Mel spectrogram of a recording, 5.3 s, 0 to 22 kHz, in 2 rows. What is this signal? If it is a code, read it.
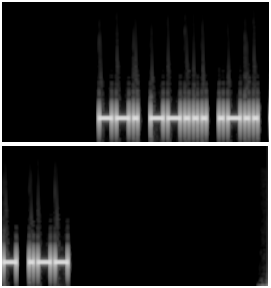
Morse code, heard as a keyed tone, about 28 wpm, 700 Hz. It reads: G7LTW
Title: DXCC-100 Call Signs - 5 Characters - 28wpm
